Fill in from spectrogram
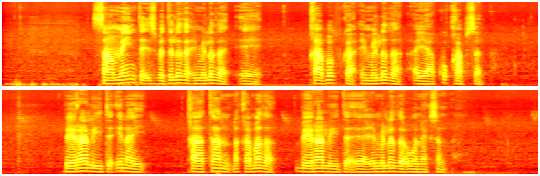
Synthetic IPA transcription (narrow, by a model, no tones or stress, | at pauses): saːmɛjnt̪ʰɐɪsbɛd̪ɛlɐðɐʕɪmɪlɐðɐɛː | qʰɑːβɐbkʰɐʕɪmɪlɐðɐɐjaːkʰʊqɑːbsɐn | bɛːɾaːliːd̪ɐʔɪnɛj | qɑːt̪ʰaːnɖɑqɑmɐðɐ | bɛːɾaːliːd̪ɐɛːʕɪmɪlɐðɐʊwɑnaːɡsɐn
